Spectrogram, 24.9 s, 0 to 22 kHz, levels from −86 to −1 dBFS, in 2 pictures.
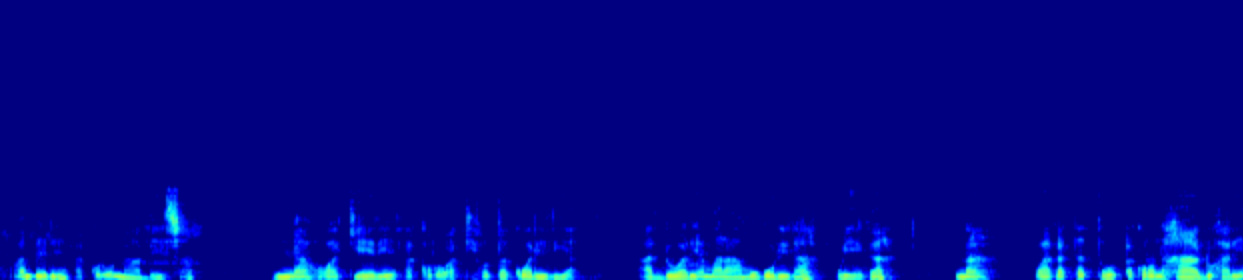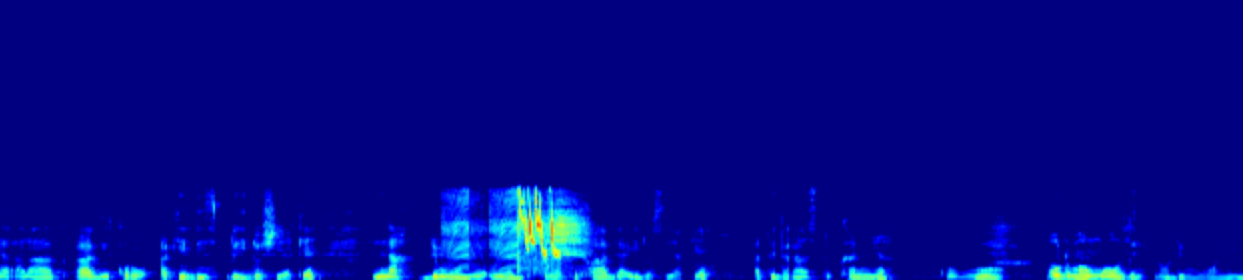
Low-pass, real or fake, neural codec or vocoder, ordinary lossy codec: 7.2 kHz; real; none; none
